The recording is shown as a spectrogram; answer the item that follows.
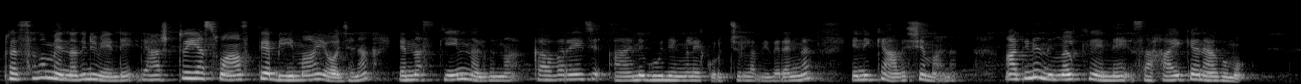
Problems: none marked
